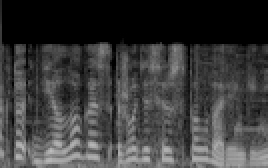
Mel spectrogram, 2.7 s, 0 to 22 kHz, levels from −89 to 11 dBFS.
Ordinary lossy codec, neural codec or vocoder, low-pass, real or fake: AAC, 32 kbps; none; 7.2 kHz; real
